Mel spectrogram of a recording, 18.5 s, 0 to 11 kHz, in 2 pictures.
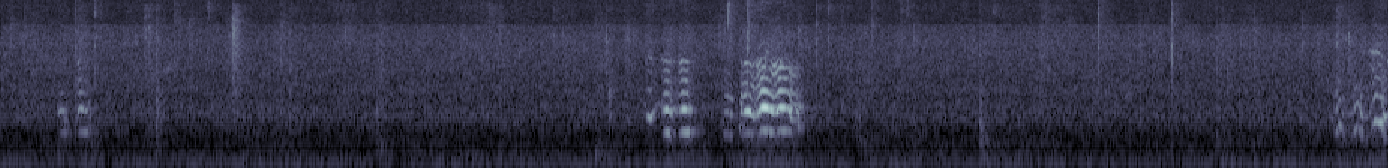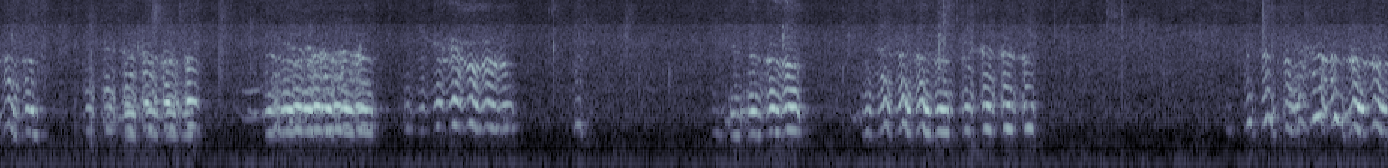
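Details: Several Korean brown frogs croak through rain on a mild 21 January, likely at spawning; clustered bursts of quick pulsing croaks, some overlapping, come thick in the second half after a quieter start.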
